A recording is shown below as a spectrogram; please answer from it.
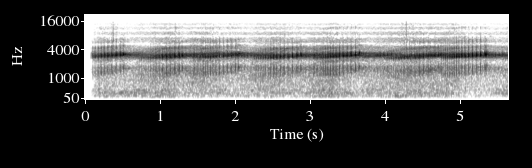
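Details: Several frogs by a trail flooded after heavy rain call together in a dense chorus of high, buzzy, pulsed trills that swell and fade in overlapping waves every second or two, almost without a break.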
